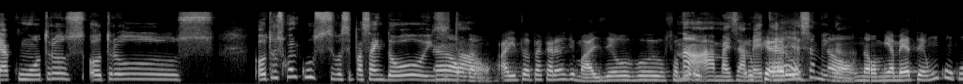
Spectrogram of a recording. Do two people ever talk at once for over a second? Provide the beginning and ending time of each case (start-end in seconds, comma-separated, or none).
6.7-8.6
